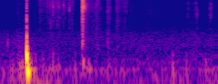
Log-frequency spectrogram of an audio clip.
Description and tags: Single Rock hit Dirt
Single hit of rock on dirt intended to use for bullets hitting ground.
